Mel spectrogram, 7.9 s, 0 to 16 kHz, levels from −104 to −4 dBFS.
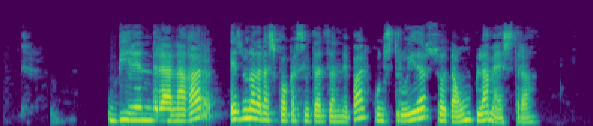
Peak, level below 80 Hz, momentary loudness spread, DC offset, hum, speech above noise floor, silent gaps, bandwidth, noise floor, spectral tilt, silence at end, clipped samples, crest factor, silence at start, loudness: -2 dBFS; -60 dBFS; 10 LU; under 0.1%; none; 65 dB; none; 7.4 kHz; -81 dBFS; -7 dB/octave; 0.8 s; under 0.1%; 16 dB; 1.45 s; -17 LUFS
